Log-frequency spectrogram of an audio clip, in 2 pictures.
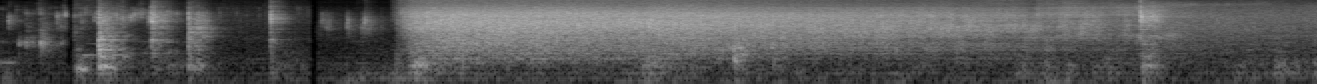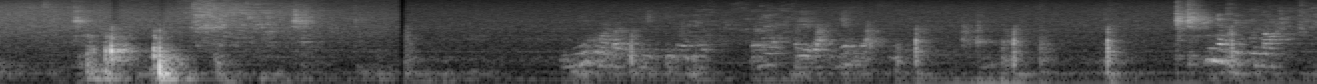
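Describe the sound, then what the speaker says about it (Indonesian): Bean sprouts stir-fried in a pan give a loud, sustained sizzle and hiss that starts abruptly and slowly fades, followed by scattered clatter of utensils against the pan and brief voices. "Tumis toge."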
